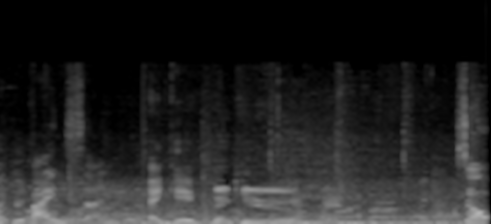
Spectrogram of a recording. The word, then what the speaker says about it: Bánh rán: Bánh sán.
